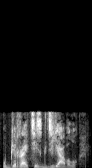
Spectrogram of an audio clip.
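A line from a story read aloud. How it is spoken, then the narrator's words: Strangled hiss. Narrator (Russian): Риф сдавленно прошипел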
